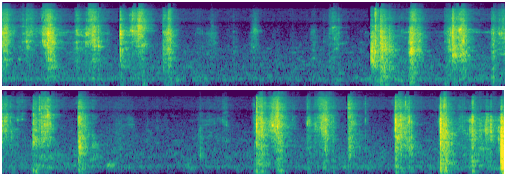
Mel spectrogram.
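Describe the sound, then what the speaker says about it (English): Tarot cards are shuffled in repeated quick riffling bursts with short pauses between, close and crisp in a quiet room. "Have a little shuffle."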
